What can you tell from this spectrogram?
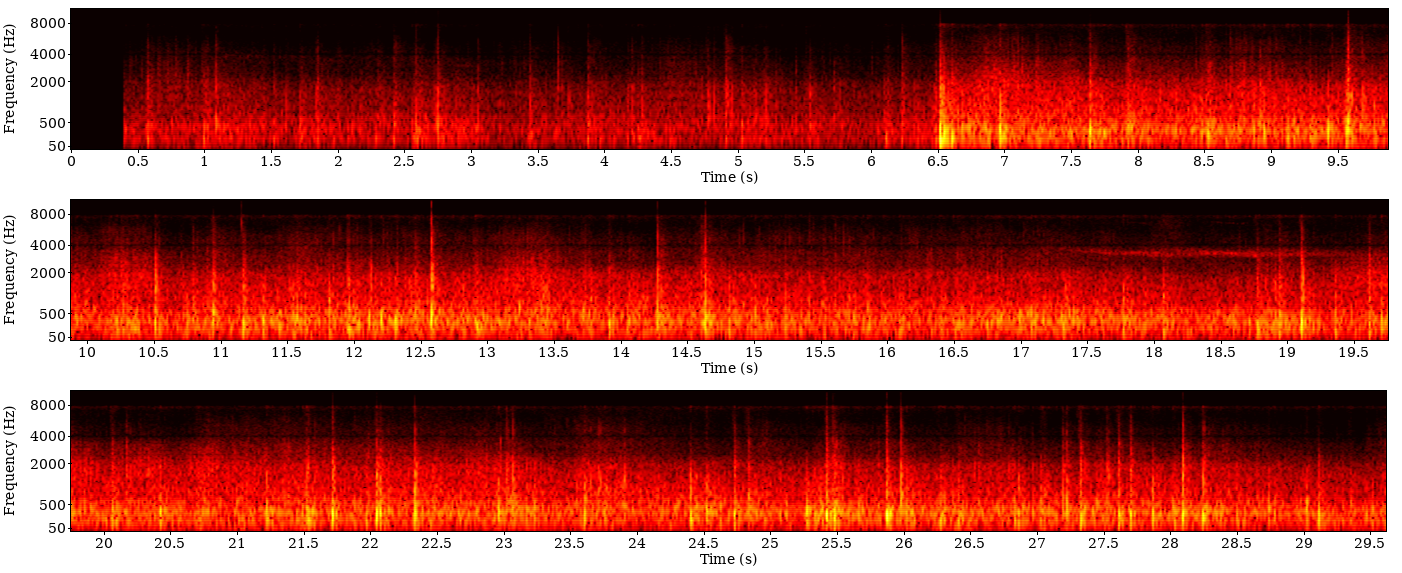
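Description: Many fireworks going off at once across a city: a continuous rattle of distant pops and bangs that gets louder about six seconds in.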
